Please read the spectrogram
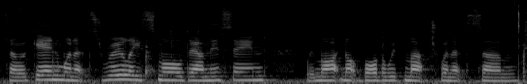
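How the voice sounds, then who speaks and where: With an Australian accent, a woman talks at a moderate pace in a medium pitch, her intonation flat and monotone over noticeable background noise. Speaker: quilting teacher. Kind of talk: tutorial.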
